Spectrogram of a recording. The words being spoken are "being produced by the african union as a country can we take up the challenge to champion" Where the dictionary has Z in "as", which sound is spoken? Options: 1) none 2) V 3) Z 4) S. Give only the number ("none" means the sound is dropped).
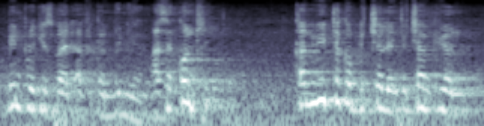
4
